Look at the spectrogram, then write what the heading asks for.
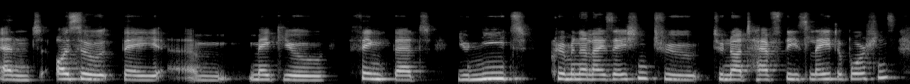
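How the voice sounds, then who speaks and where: Against a quiet background, a woman with a German accent speaks at a very slow pace, her fairly high voice following fairly even intonation. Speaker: obstetrician. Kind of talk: interview.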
